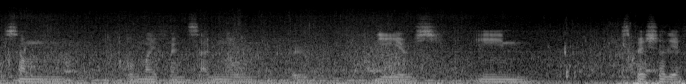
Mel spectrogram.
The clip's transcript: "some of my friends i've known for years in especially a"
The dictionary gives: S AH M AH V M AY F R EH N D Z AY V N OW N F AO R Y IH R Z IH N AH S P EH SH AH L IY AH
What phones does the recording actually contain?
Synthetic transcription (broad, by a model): S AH M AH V M AY F R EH N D S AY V N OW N F AO R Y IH R S IH N S P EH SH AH L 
